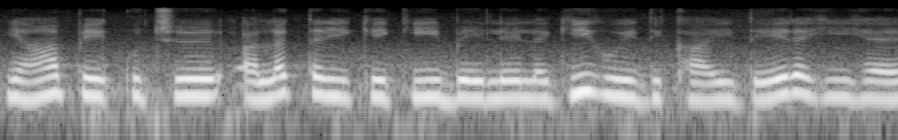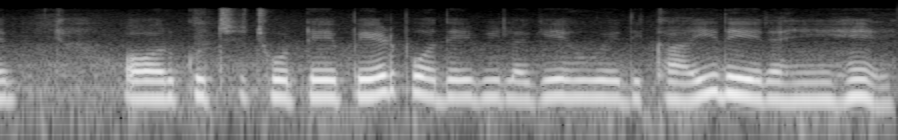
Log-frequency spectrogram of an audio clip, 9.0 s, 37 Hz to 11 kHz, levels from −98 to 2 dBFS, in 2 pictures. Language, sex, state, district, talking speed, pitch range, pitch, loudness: Hindi, male, Rajasthan, Jaipur, 165 wpm, 205-225 Hz, 215 Hz, -14 LUFS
